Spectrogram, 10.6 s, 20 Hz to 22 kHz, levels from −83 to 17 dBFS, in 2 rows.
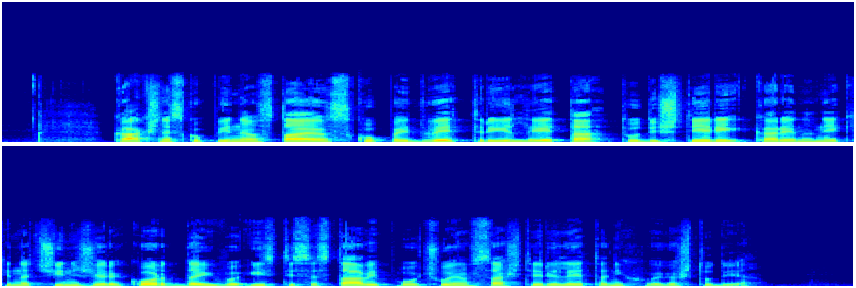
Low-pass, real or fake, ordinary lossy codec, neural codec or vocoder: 10.8 kHz; real; AAC, 48 kbps; none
